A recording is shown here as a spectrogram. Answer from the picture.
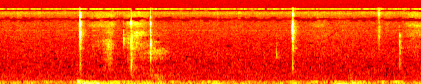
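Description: Near silence with a few faint, scattered clicks from a manual camera lens being handled and turned in the hand.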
